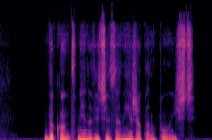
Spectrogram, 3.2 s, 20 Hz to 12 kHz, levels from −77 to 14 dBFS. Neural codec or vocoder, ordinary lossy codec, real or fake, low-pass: autoencoder, 22.05 kHz, a latent of 192 numbers a frame, VITS, trained on many speakers; Opus, 24 kbps; fake; 9.9 kHz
